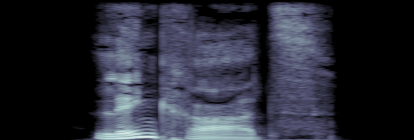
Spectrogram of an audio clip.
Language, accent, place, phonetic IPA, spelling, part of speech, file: German, Germany, Berlin, [ˈlɛŋkˌʁaːt͡s], Lenkrads, noun, De-Lenkrads.ogg
- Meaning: genitive singular of Lenkrad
